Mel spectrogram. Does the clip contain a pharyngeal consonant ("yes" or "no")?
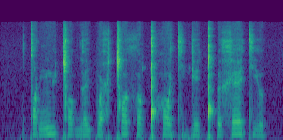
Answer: yes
